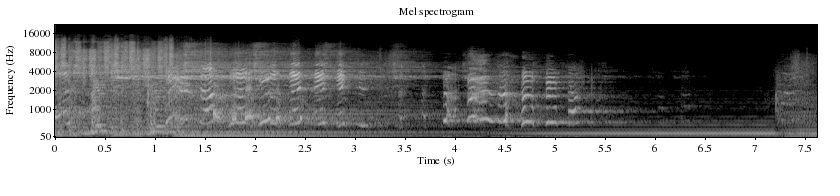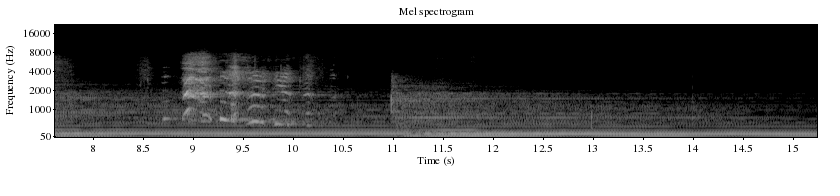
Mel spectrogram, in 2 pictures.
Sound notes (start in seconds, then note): 1.7 Julie sobbing; 8.0 ominous music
